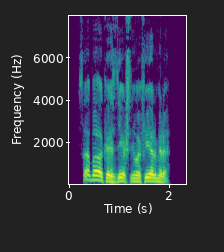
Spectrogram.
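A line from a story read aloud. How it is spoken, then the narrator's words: Sighing. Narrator (Russian): вздохнул Лоренс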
